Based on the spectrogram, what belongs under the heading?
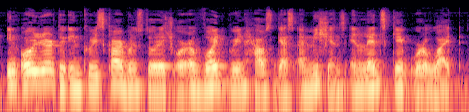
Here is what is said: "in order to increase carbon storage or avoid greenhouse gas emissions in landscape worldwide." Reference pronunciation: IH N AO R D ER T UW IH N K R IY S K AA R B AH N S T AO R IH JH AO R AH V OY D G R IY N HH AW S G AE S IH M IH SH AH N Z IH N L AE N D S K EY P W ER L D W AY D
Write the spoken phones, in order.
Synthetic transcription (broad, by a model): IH N AO R D ER T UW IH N K R IY S K AA R B AH N S T AO R IH JH AO R AH V OY D G R IY N HH AW S G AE S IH M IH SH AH N S IH N L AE N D S K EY P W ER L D W AY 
